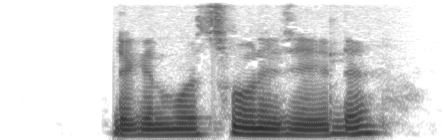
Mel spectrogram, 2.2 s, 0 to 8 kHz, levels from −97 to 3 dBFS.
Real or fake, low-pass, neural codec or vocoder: real; 7.2 kHz; none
